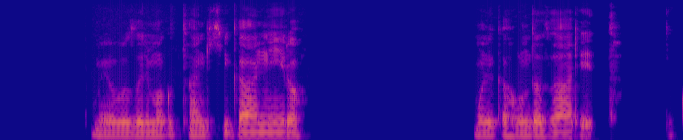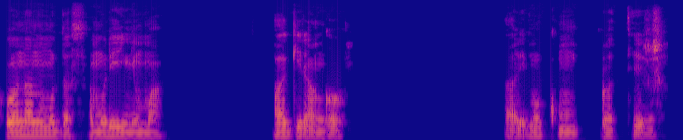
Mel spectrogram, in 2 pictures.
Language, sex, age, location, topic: Kinyarwanda, female, 18-24, Musanze, government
